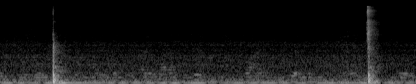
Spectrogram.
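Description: Two 15 g Winmau Dennis Priestley steel-tip darts striking a bristle dartboard, each landing as a single sharp thud: one about half a second in, and a louder second one near the end.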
